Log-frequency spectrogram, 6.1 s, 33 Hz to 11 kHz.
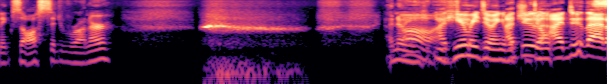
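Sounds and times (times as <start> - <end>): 
speech: 0.0 - 2.4, 3.8 - 6.0
exhale through pursed lips in a pursed lip breathing demonstration: 1.2 - 3.9.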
